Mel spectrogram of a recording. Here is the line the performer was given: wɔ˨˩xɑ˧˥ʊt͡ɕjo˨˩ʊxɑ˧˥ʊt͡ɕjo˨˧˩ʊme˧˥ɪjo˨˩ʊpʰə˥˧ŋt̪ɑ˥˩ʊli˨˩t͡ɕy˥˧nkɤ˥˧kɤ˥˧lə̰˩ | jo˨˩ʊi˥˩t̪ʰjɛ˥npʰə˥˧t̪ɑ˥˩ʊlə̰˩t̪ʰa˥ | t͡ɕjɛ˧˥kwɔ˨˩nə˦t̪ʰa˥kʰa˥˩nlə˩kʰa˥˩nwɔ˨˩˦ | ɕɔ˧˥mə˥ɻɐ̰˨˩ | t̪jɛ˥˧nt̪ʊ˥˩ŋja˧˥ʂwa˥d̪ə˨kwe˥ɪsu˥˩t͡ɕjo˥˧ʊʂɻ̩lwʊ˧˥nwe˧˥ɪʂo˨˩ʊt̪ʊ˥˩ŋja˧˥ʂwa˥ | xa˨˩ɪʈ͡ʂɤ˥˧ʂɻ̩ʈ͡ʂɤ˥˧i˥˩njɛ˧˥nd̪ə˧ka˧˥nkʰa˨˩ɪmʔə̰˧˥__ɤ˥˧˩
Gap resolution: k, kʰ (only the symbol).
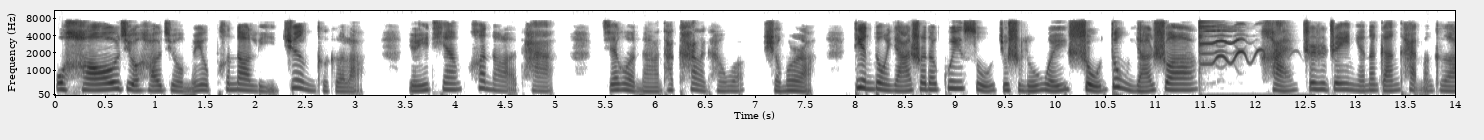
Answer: k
